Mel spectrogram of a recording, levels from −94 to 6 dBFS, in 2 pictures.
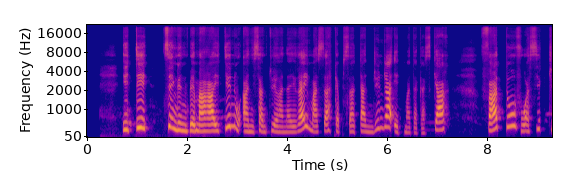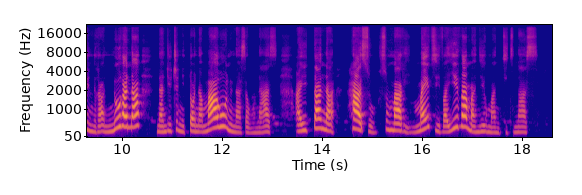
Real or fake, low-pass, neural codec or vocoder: fake; 19.8 kHz; autoencoder, 48 kHz, 128 numbers a frame, DAC-VAE, trained on Japanese speech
